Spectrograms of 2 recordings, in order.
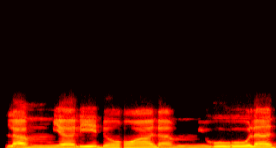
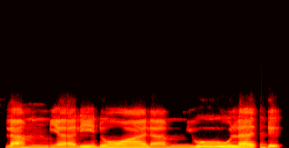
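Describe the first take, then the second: First: The final d bounces lightly, flowing straight on. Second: The final d bounces strongly before a stop. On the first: The reading continues into the next verse. "qalqalah sughra ini dibacanya tidak terlalu kentara" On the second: The reading stops at the end of the verse. "pantulannya lebih besar atau lebih keras"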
